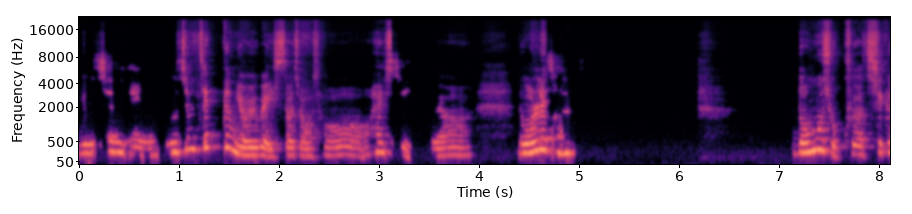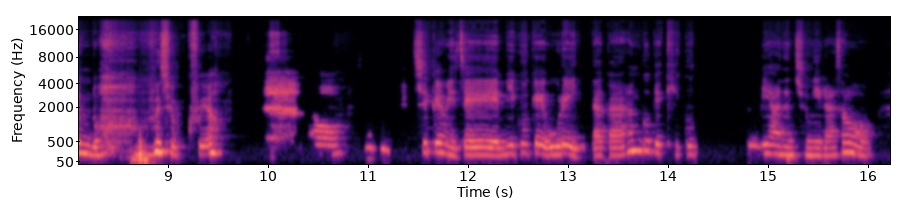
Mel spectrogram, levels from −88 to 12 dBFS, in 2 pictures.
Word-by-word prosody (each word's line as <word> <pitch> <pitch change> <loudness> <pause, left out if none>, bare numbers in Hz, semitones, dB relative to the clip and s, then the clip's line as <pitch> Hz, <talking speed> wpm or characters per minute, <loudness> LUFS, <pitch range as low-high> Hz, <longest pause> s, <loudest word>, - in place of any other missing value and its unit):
요즘 215 +4 0
예. 175 -6 -4
요즘 300 +7 +2
쪼끔 355 - +2
여유가 175 -1 +4
있어져서 170 +2 -2
할 235 -1 0
수 235 0 -3
있고요. 170 +2 -7 0.5
원래 235 +7 +8
전 215 -6 0 2.2
너무 240 +7 +6
좋고요. 200 -7 0
지금 215 +2 +1
너무 185 +6 +3
좋고요. 185 -2 -3 1.1
어 205 0 -4 0.6
지금 235 -3 -1
이제 175 0 +1
미국에 215 - -3
오래 385 +2 +1
있다가 170 - -4
한국에 270 +9 0
귀국 190 - -11 0.5
준비하는 205 - -3
중이라서 170 +4 -4
어 170 -5 -6
200 Hz, 225 characters per minute, -19 LUFS, 175-240 Hz, 2.2 s, 원래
